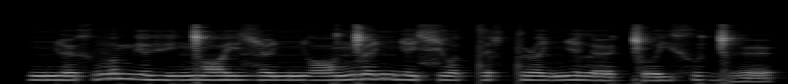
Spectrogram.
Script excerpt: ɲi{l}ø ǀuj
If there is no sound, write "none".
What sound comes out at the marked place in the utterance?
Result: l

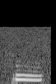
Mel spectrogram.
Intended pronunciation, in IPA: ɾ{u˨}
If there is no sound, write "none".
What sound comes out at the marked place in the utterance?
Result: u˨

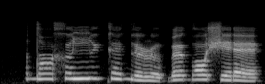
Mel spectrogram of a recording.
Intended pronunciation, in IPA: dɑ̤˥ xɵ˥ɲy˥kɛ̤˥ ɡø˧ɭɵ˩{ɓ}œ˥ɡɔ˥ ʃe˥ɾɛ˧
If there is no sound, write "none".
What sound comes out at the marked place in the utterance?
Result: ɓ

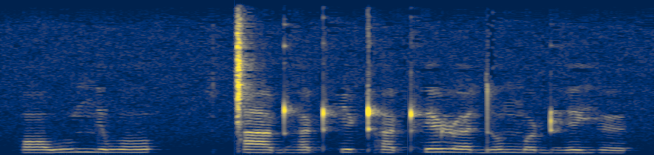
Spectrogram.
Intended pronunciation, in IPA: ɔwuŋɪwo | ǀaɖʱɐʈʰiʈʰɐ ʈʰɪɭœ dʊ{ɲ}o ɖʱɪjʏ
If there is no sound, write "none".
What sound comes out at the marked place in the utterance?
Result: ŋ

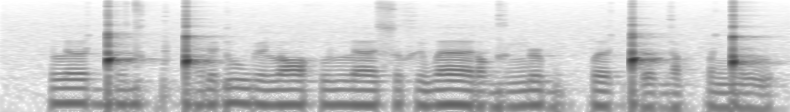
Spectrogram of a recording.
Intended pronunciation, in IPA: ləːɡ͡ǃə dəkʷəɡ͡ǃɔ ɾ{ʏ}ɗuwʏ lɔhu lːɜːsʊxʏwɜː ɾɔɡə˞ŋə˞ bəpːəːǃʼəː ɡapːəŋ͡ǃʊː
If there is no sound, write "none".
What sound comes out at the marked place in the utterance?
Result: ʏ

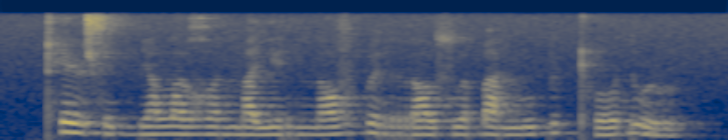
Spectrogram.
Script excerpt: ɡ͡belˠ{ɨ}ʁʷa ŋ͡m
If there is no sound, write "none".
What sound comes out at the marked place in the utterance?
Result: ɨ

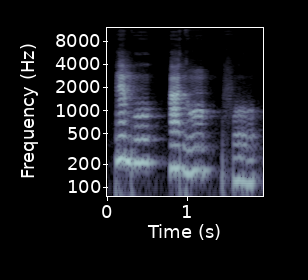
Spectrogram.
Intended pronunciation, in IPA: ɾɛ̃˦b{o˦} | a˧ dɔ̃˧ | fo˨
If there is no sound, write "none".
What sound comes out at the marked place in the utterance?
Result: o˦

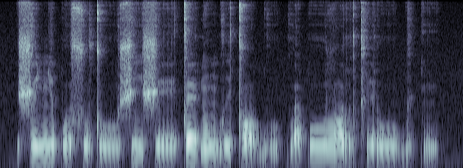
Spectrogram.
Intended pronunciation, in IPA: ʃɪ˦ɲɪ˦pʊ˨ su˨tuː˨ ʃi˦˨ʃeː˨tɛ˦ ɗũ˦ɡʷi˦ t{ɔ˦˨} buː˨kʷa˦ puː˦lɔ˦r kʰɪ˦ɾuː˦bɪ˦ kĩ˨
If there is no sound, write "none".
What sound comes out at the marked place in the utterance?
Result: ɔ˦˨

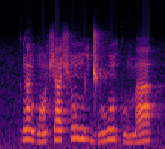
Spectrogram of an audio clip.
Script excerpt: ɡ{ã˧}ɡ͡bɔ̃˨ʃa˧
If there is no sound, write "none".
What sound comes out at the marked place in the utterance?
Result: ã˧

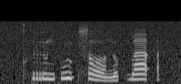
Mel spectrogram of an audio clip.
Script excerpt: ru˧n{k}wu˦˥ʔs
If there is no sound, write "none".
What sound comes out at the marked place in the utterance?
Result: k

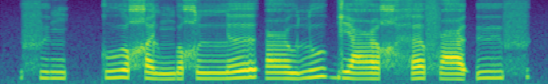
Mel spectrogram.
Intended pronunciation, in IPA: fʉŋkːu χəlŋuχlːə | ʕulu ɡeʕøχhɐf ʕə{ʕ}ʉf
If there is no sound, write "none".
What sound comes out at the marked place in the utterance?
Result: ʔ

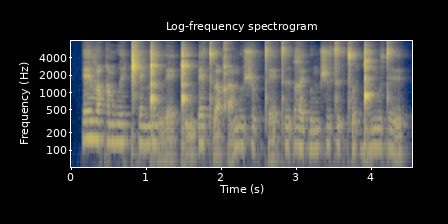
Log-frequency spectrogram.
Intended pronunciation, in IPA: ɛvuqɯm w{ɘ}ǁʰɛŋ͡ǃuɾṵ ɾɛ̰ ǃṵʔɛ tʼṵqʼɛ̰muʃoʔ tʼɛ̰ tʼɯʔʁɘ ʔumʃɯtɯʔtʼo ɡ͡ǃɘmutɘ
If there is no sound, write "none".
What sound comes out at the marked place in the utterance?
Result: ɘ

